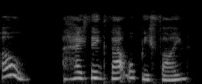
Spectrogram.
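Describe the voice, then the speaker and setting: A woman's voice: sits high, expressive, measured pace. A woman voicing a polite, earnest schoolchild in a children's audio drama. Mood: eager, friendly.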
